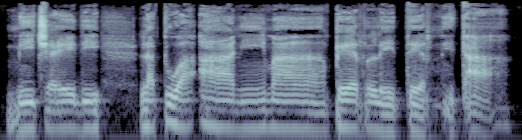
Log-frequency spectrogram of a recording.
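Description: A man voicing a gloating, impatient male demon who tempts a monk, drawing out his words slowly and menacingly. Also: a bass voice, flat delivery, heavily acted. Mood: coaxing. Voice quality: slow, drawn-out menacing delivery.

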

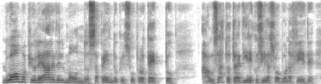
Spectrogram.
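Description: A woman narrating a novel aloud in a measured, expressive reading. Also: deep voice. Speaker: audiobook narrator. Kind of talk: scripted literary narration.

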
